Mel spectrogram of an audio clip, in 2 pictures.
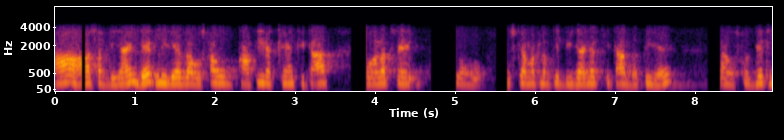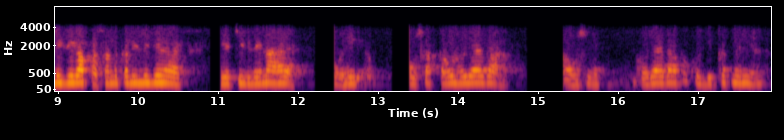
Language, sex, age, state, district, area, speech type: Hindi, male, 60+, Uttar Pradesh, Chandauli, urban, conversation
